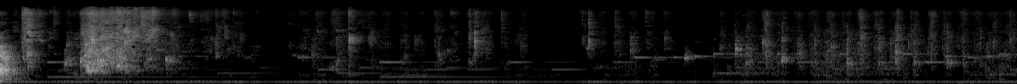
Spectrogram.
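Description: Water splashing loudly about a second in as a shampoo bar is wetted, then wet hands rubbing the bar in many short, irregular strokes to work up a lather. Quiet background music with held notes plays underneath.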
